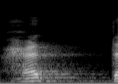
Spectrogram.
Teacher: اس تا کو ایک الف کے برابر کھینچ کر پڑھیں گے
